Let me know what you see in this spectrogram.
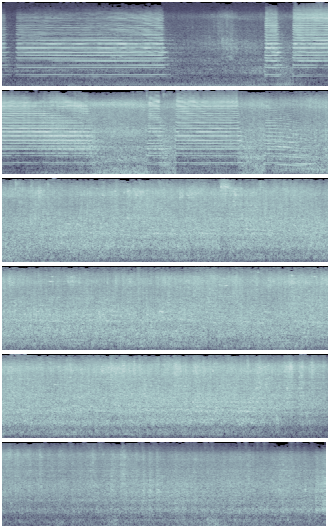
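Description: Diesel locomotive's multi-note air horn blowing as an express train approaches at speed: two long blasts and then shorter ones, the last dropping in pitch as the locomotive passes. Then the passenger coaches rush by with wheels clattering over the rail joints, the noise easing off near the end as the train draws away.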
